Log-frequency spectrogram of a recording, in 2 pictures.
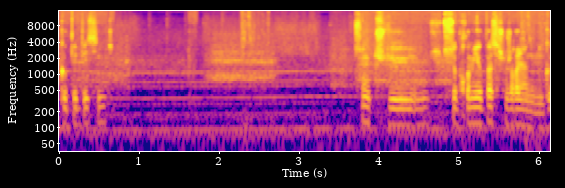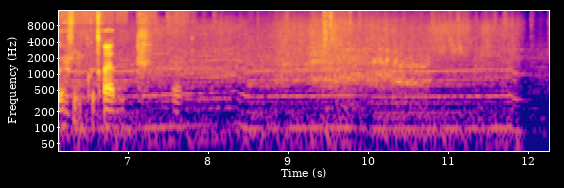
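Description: A racing car engine hums at a steady high pitch, shifting up and down as the car speeds along.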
